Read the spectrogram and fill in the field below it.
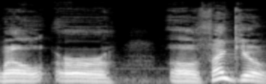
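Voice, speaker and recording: A man puts on a character voice, fairly high in pitch with ordinary pitch variation, over faint background music. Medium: read story.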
